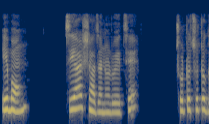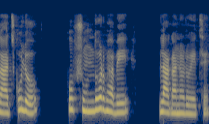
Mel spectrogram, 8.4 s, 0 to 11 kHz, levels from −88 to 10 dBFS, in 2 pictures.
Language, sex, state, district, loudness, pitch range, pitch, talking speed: Bengali, female, West Bengal, Jhargram, -18 LUFS, 215-275 Hz, 250 Hz, 95 wpm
